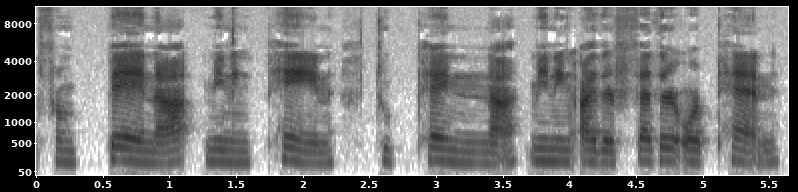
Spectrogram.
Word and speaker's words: penna: The words pena and penna are pronounced exactly the same, except that pena has one N, a short N sound, and penna has two N's, a long N sound.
